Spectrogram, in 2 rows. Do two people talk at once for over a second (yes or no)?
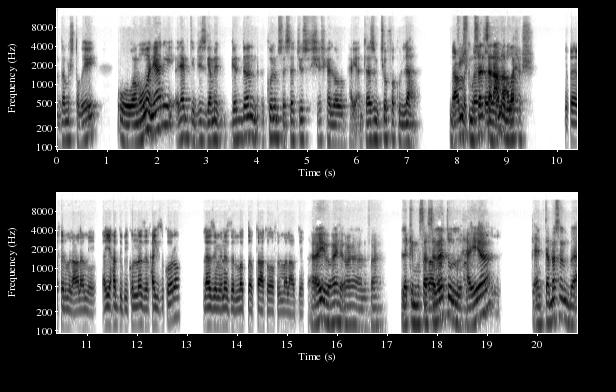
yes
